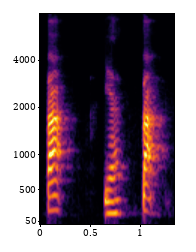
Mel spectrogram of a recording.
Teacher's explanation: taknya jangan terlalu menekan seperti ain.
